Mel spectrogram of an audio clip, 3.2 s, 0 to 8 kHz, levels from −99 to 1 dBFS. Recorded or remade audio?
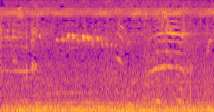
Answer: remade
